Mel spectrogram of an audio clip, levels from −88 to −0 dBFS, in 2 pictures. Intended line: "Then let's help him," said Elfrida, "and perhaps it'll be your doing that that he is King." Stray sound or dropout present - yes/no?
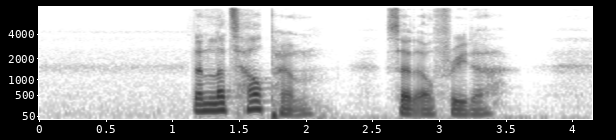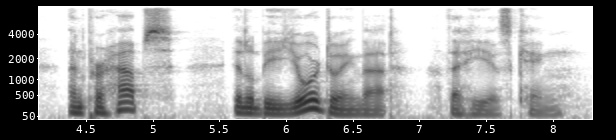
no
